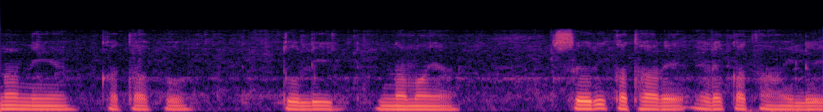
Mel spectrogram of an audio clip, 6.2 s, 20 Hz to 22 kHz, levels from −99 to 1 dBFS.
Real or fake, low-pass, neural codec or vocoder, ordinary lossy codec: real; none; none; none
